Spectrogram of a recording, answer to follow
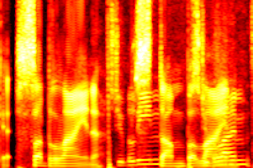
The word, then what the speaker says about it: Stumbleine: So I'll be a stumbling. Stumbleine.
